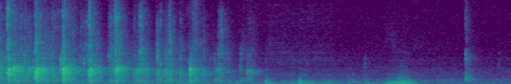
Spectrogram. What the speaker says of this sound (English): Can we please clap for our Secretary General?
